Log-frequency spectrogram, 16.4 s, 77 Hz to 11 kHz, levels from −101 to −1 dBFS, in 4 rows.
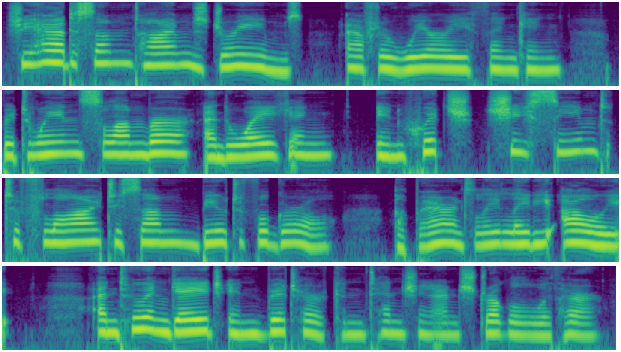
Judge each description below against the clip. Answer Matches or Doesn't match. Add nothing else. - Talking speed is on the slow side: Matches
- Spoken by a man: Doesn't match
